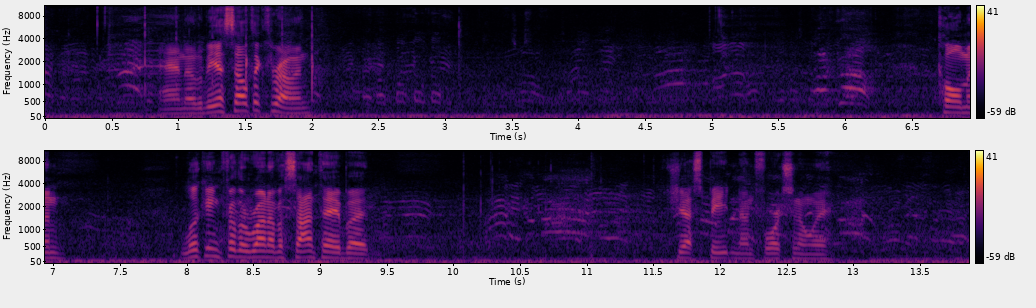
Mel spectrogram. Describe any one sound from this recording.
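Young men shout to each other outdoors across an open field.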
